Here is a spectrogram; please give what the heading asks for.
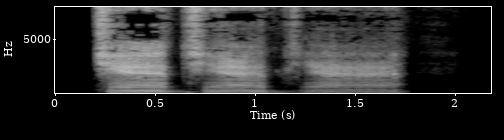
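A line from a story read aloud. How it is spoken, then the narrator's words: Sneering. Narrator (French): ricana Rogue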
